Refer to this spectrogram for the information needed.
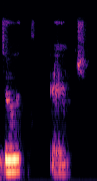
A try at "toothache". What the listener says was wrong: Ache. No lleva H, no lleva Che. Bueno, la Che ya no existe. CH. Toothache.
